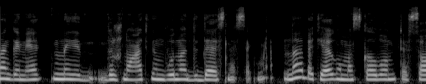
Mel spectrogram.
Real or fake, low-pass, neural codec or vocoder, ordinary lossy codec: real; 14.4 kHz; none; Opus, 32 kbps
